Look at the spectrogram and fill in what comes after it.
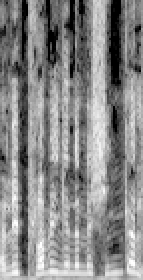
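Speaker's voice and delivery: put-on Syrian accent. Acting out a caller from Syria phoning a plumber: stereotyped Syrian caller voice. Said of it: "racist voice".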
